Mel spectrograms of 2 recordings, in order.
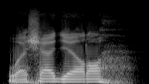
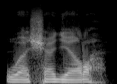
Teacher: dibaca sebagai huruf H bertanda sukun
